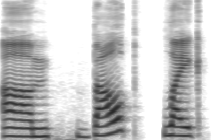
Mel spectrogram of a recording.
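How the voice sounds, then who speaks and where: A woman giving casual group commentary as host, talking in a halting, rambling way and swearing freely. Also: medium pitch, a bit bright, clear, resonant tone, no echo, clean studio sound. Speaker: host and director of a fan dub, giving cast commentary. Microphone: close mic on an online voice call.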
